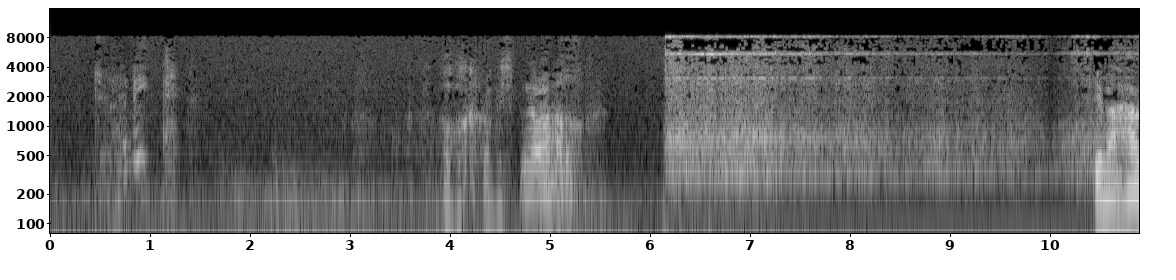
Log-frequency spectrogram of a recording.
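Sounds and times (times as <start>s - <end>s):
speech: 0.5s - 1.4s, 3.9s - 5.5s, 10.4s - 10.8s
loud electric doorbell ringing continuously: 6.2s - 10.8s.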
